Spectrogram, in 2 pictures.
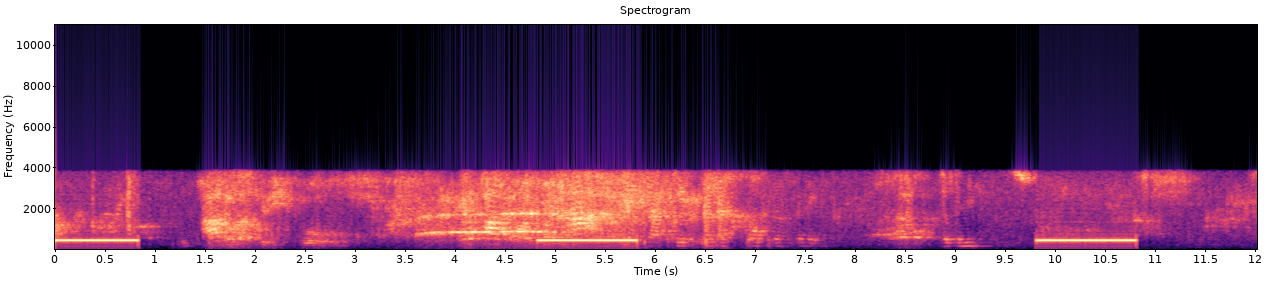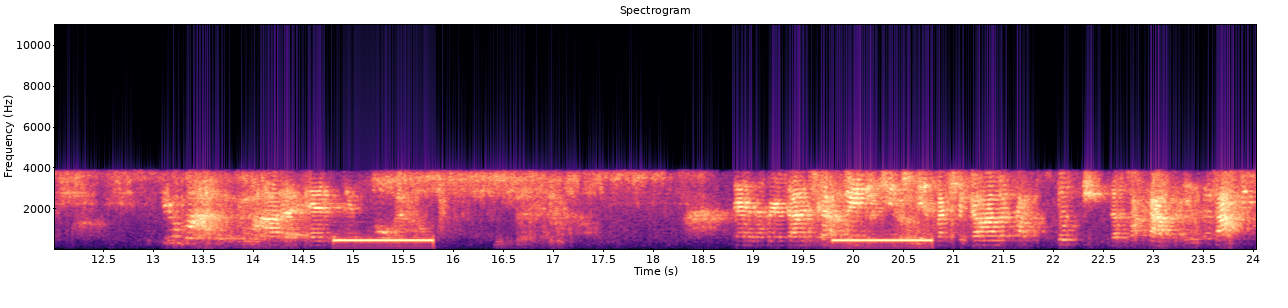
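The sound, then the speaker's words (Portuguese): An outgoing call's telephone ringback tone repeats five times: steady one-second low tones spaced about five seconds apart, with a voice talking in between. “Ai, deixa eu ver, peraí que tá chamando. Peraí que eu acho que tá chamando.”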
